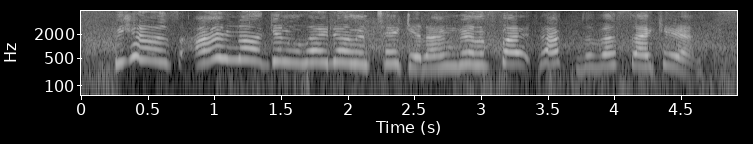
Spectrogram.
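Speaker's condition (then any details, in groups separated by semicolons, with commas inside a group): Cerebral palsy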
